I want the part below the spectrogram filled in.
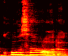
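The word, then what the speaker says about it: Xhosa: 남아공이 언어 중에 하필이면 코사우르 공용으로 시작했는지 이유는 있다고 설명드릴게요 사실 코사우의 코가 그냥 코가 아니라 사실 호사어입니다 코사어로 코사원은 20 허사라고 해요 그 xh 코사 이렇게 발음이 됩니다 저도 처음에 발음이 잘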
